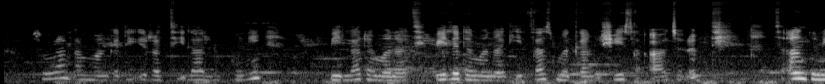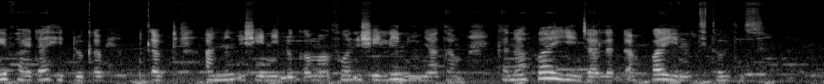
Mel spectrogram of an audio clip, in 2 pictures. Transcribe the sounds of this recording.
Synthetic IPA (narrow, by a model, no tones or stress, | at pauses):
suːɾaːnɐɾmaːŋɡɐd̪iːʔɪrːɐt̪ːɪɪlaːlːʊkʊnɪ | beːlːaːd̪ɐmɐnaːt̪ɪ̥beːlːɐd̪ɐmɐnaːkʰe̞ːsːaːsmɐkʼːaːnɪʃeːsɐʔaːd͡ʒɛᶑɐnt̪ɪ̥sɐʔaːŋkʊnɪfaːʔɪd̪aːɦɛd̪ːuːkʼɐbkʼɐb̚d̪ɛ̥ʔɐnːɐnɪʃeːniːnᶑʊɡɐmaːfoːnɪʃeːlːeːniːɲaːt̪ɐmɐ̥kɐnaːfbaːjːeːnd͡ʒaːlːɐᶑaːnbaːjːeːnɐt̪ːɪ̥t̪ʰolt̪ɪs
